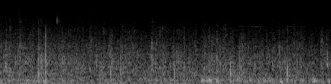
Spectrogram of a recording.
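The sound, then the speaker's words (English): Heavy hail pelts down in a dense, continuous clatter, with sharp individual impacts popping out of a steady roar of strikes on a surface. “That hail sounds brutal.”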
